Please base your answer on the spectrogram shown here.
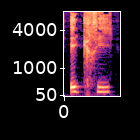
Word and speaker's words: écrit: Okay, remember, you put this T, you don't pronounce it. Écrit, dit.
